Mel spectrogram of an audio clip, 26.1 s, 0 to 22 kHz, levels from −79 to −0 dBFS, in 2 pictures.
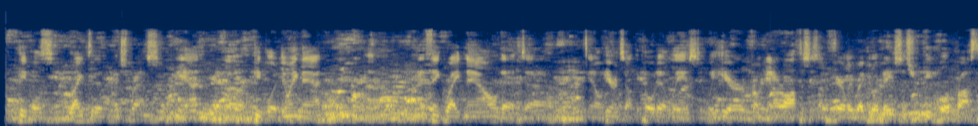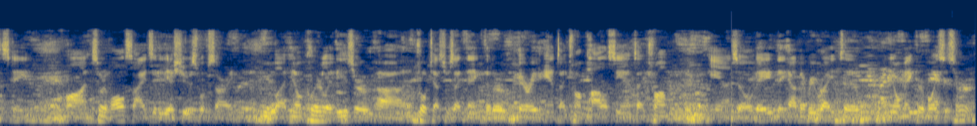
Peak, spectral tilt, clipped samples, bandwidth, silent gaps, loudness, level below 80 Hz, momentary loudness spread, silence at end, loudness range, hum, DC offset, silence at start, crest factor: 0 dBFS; -3.5 dB/octave; under 0.1%; 9.6 kHz; none; -14 LUFS; -66 dBFS; 5 LU; 0 s; 2 LU; none; under 0.1%; 0.05 s; 14 dB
